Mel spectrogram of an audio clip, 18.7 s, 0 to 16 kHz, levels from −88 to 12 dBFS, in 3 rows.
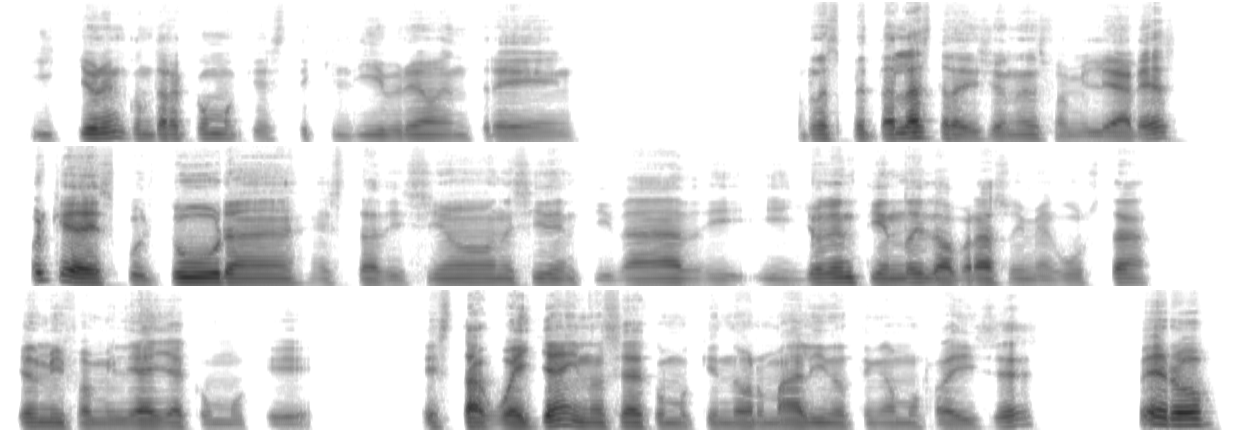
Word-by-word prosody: y 110 - -20
quiero 125 +1 +4
encontrar 115 -5 -6
como 120 -1 -11
que 105 - -23
este 100 -1 -27
equilibrio 110 +1 -12
entre 105 -1 -14 1.1
respetar 110 0 -4
las 140 +1 +5
tradiciones 105 -1 -8
familiares 100 +7 -5 0.5
porque 185 -10 +7
es 110 - +1
cultura, 110 0 +4
es 105 -1 -25
tradición, 110 +3 -9
es 110 +1 -15
identidad 105 0 -9
y 105 -3 -22
y 105 -2 -23
yo 115 - -5
lo 120 - +1
entiendo 120 -2 -3
y - - -4
lo 105 -2 -1
abrazo, 105 +1 -3
y - - -15
me 100 -2 -17
gusta 110 +3 -10 0.5
que 115 - -3
en 115 - -3
mi 110 -1 -3
familia 100 0 -4
haya 105 +1 -1
como 95 -1 -20
que 90 +1 -17 0.5
esta - - +2
huella, 105 +8 +4
y - - 0
no 110 -1 -2
sea 110 +1 0
como 105 -1 -13
que 105 - -16
normal 100 0 -5
y 110 - -5
no 105 -1 -8
tengamos 105 0 -16
raíces, 100 - -7 0.5
pero 160 0 +8
105 Hz, 160 wpm, -22 LUFS, 100-115 Hz, 1.1 s, pero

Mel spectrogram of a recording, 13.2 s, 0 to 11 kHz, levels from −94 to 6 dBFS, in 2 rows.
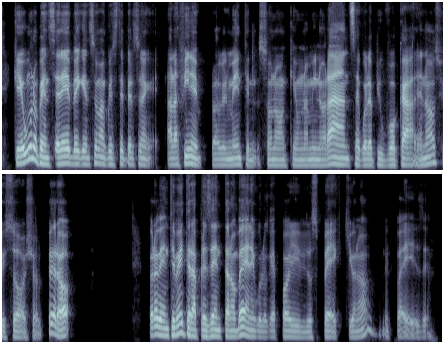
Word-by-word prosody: Che 140 - +3
uno 220 +8 +5
penserebbe 130 0 +5
che 130 - 0
insomma 130 +2 -1
queste 125 +1 -5
persone 120 -1 -4 0.2
alla 120 +1 -1
fine 135 -4 +2
probabilmente 110 +1 -3
n 100 - -10
sono 110 0 -6
anche 105 +1 -8
una 105 0 -5
minoranza, 115 +2 +3
quella 110 0 -1
più 110 +1 -7
vocale, 110 +1 +1
no, 135 +6 -2
sui 135 -8 -10
social, 110 0 -6
però - - +3 1.2
però - - +3
evidentemente 150 +3 +3
rappresentano 125 -2 +2
bene 140 -3 +4
quello 110 -2 -8
che 115 - -8
è 115 - -10
poi 110 -2 -5
lo 105 +1 -8
specchio, 105 +1 -6
no, 145 - -9
del 120 -9 -19
paese. - - -9
120 Hz, 160 wpm, -22 LUFS, 110-130 Hz, 1.2 s, uno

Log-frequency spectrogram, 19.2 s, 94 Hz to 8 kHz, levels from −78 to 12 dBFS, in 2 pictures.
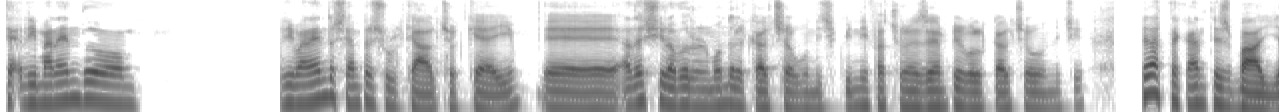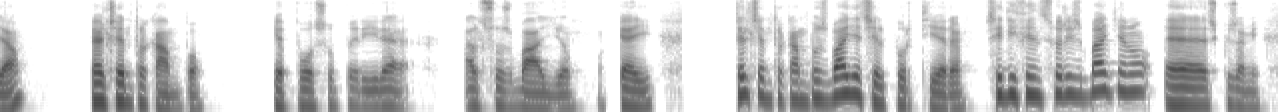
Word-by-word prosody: cioè - - -3
rimanendo 140 -1 +1 1.1
rimanendo 140 +5 +1
sempre 140 -3 -2
sul 120 -4 -6
calcio, 100 -2 0
okay, 105 +2 -2
ehm, 105 -2 +2
adesso 145 +4 0
io 135 - +4
lavoro 125 -1 +1
nel 115 - -4
mondo 120 +2 -2
del 120 -2 -1
calcio 110 +1 0
a - - -1
11 100 0 -7
quindi, 115 +2 -6
faccio 115 0 -5
un 115 - +1
esempio 115 +2 +1
col 105 -1 0
calcio 105 +1 -2
a - - 0
11. 105 +3 -8 0.4
Se 195 - +2
l'attaccante 135 -9 +2
sbaglia, 100 -4 +5 0.5
c'è 150 - +5
il 150 - +6
centrocampo 105 -9 +1 0.5
che 115 -2 +1
può 115 +1 -2
sopperire 115 0 -4 0.4
al 120 0 -3
suo 120 - -2
sbaglio, 100 -3 -1
okay, 115 0 0 0.6
se 190 - +2
il 195 - 0
centrocampo 160 -3 -2
sbaglia, 190 +5 +5
c'è 160 - -1
il 130 -3 -2
portiere, 105 -5 -2
se 190 - +1
i - - -1
difensori 190 +1 +1
sbagliano 215 +3 0
ehm, 125 -2 +5
scusami, 115 -3 -7
120 Hz, 160 wpm, -24 LUFS, 105-145 Hz, 1.1 s, il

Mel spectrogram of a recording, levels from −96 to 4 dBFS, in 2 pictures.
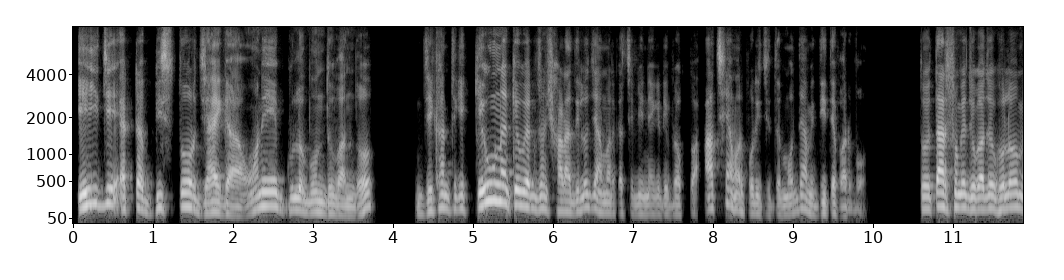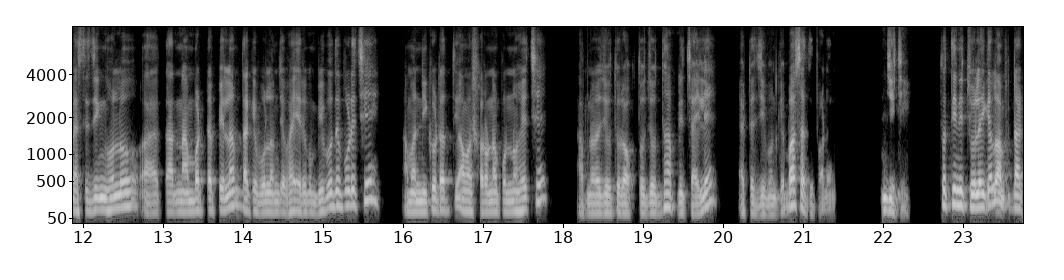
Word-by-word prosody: এই 190 +4 +8 0.2
যে 200 - +5 0.2
একটা 140 0 +1 0.2
বিস্তর 160 +3 +3 0.2
জায়গা 110 -4 +3 0.3
অনেকগুলো 150 -5 +3
বন্ধু-বান্ধব 100 -7 -1 0.7
যেখান 135 +6 -1
থেকে 145 +1 -4 0.2
কেউ 185 +6 +8
না 220 - +7
কেউ 185 -1 +6
একজন 145 0 -2
সাড়া 120 -1 -1
দিলো 130 +6 -3
যে - - -2
আমার 105 -1 -6
কাছে - - -11
'বি 100 - -7
নেগেটিভ' 95 0 -11
রক্ত 90 - -12 0.3
আছে - - -2
আমার - - -3
পরিচিতর 95 -3 -9
মধ্যে 115 +10 -7
আমি 105 - -5
দিতে 105 - -4
পারব। - - -9 0.8
তো - - -2 0.2
তার 165 -1 +9
সঙ্গে 160 -1 +3
যোগাযোগ 140 +1 +3
হলো, 155 +2 +3
মেসেজিং 125 +3 -1
হলো, 155 +4 +3 0.3
আ - - -2 0.2
তার 115 -1 -1
নাম্বারটা 125 +3 0
পেলাম। 145 +7 +1
তাকে 125 -1 -1
বললাম 110 0 0
যে - - -1
ভাই 120 - 0
এরকম 110 -1 -4
বিপদে 165 +8 0
পড়েছে, 185 +5 0 0.5
আমার 115 +1 +1
নিকটাত্মীয় 130 +2 -1
আমার 120 -2 0
শরণাপন্ন 115 +1 -1
হয়েছে। 135 +11 -2 0.5
আপনারা 100 0 -2
যেহেতু 105 0 -2
রক্তযোদ্ধা 105 - -3
আপনি 130 -8 -4
চাইলে 110 - +1 0.4
একটা 105 - -7
জীবনকে 95 -2 -4
বাঁচাতে - - +3
পারেন - - -10 0.7
জি, 130 - +3
জি। - - -8 0.4
তো - - +2
তিনি 190 -2 +6
চলে 160 0 +6
গেল। 190 - +3
আপনার 150 -2 -1
125 Hz, 170 wpm, -23 LUFS, 110-155 Hz, 0.8 s, তার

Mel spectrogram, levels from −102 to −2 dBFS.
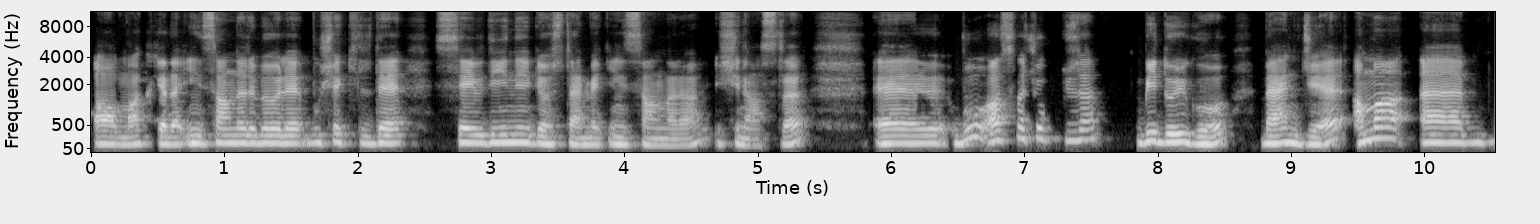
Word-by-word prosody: almak 125 0 0
ya 125 - +4
da 125 - +2
insanları 140 +1 0
böyle 140 0 +1
bu 145 - -4
şekilde 140 -1 -1 0.2
sevdiğini 150 +1 +1
göstermek 120 -3 -1
insanlara 115 0 -4
işin 130 -1 -5
aslı. 105 -1 -3 0.5
Eee, 135 +1 +2
bu 230 - 0
aslında 210 +5 0
çok 215 -1 -7
güzel 200 +2 -5 0.3
bir 155 +2 +2
duygu 150 -6 +2 0.2
bence 135 -3 +3
ama, 225 +2 +3
eee, 150 - +5
ya, 150 -1 +2
140 Hz, 130 wpm, -22 LUFS, 125-150 Hz, 0.5 s, eee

